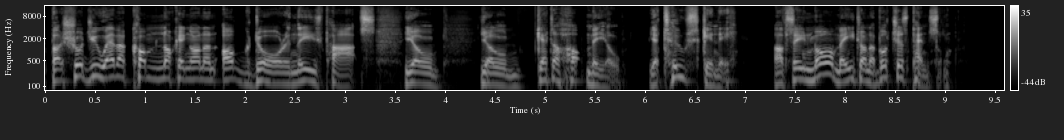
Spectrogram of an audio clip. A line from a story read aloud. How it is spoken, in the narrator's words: said stiffly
